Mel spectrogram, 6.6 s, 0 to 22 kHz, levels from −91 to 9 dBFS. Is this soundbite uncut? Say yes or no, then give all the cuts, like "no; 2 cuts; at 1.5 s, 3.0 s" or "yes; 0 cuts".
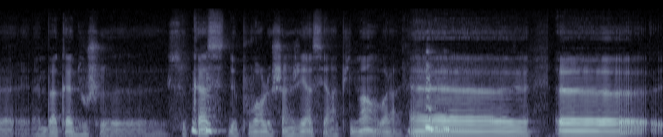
no; 2 cuts; at 4.0 s, 5.5 s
